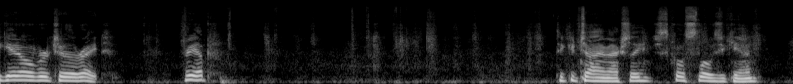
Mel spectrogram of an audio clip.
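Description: A horse's hooves thud softly on dirt as it walks.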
